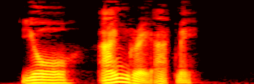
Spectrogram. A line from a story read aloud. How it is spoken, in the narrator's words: I asked her slowly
